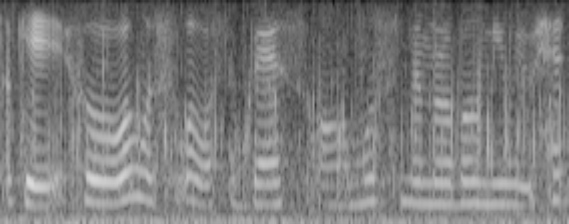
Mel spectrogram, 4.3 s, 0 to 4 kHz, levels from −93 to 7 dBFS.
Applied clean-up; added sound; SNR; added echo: none; Boiling; 7 dB; none.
